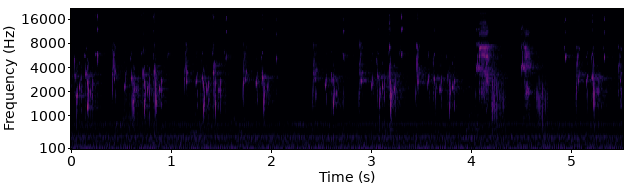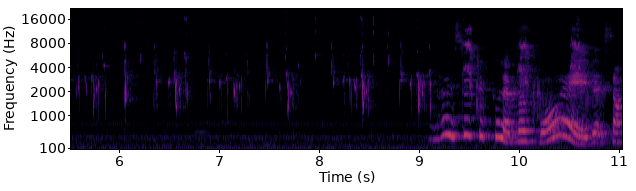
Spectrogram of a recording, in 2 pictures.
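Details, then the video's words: Male pet parrotlet in high spirits after treats, imitating sounds and making water noises; quick, scratchy high chirps run steadily for several seconds, then a woman's voice rises and falls near the end. "the parrotlet making water sounds"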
